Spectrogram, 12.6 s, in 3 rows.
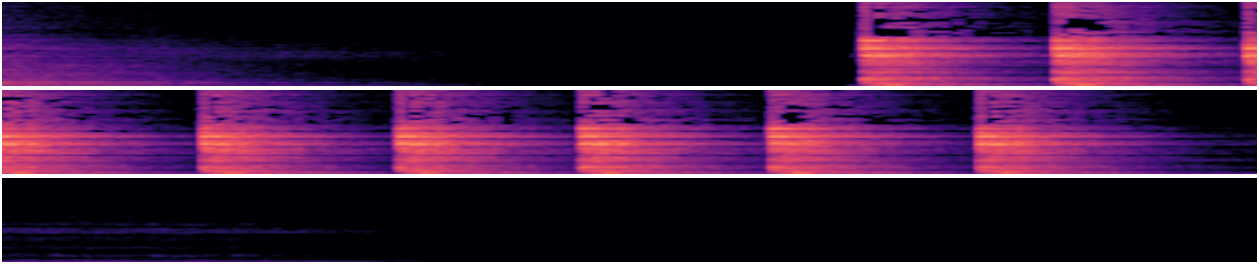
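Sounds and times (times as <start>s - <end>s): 
room acoustics strike on a plate: 0.0s - 0.6s, 2.9s - 8.0s.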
